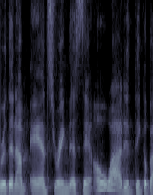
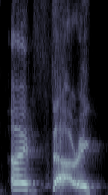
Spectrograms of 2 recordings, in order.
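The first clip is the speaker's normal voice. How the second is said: mock crying, tearful voice, raised pitch; 2 semitones higher, 7 dB louder than usual. Retelling a seven-year-old's apology to his mother: imitating someone apologizing in tears. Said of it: "through tears and all".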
